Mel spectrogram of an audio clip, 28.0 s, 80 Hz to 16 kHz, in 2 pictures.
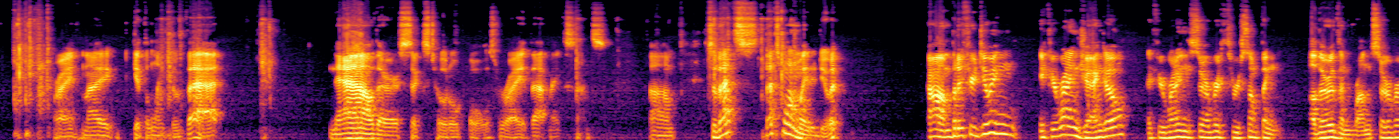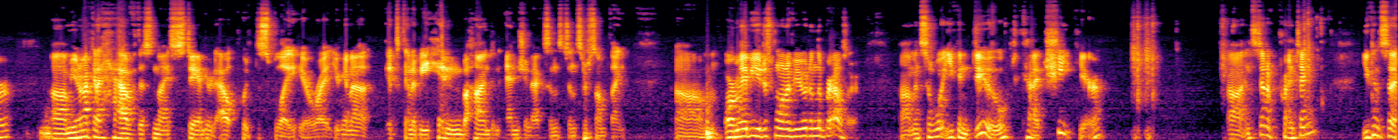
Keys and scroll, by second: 0.0-0.7 typing, 1.6 super+Tab, 2.3-3.1 typing, 7.1 super+Tab, 7.6 super+Tab, 7.8 super+Tab, 25.0-27.9 typing.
